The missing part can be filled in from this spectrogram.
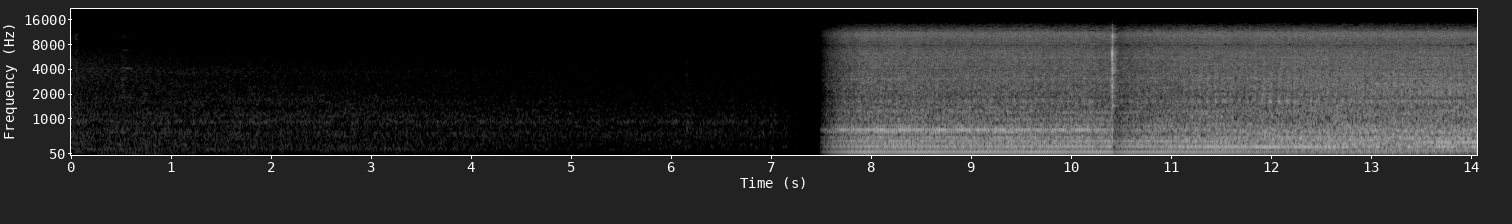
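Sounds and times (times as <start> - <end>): bench grinder motor humming: 7.5 - 14.0.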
